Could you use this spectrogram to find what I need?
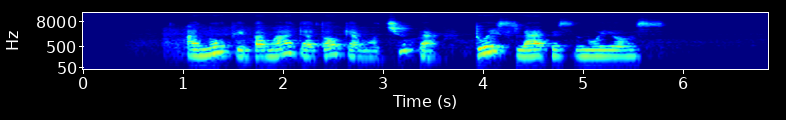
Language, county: Lithuanian, Alytus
